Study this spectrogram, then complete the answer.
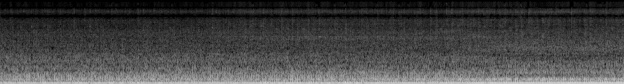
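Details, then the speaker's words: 22-year-old AC unit with a belt-driven blower: the compressor started after a few seconds of locked rotor and drones steadily with no airflow. The blower isn't running (maybe a thrown belt, motor freewheeling), so the coil is icing up. "yeah she's icing up I guess the blower isn't running"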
